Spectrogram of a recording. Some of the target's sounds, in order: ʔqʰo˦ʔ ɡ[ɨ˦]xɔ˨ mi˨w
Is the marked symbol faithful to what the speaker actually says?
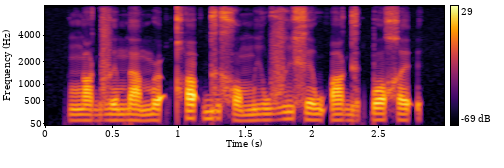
yes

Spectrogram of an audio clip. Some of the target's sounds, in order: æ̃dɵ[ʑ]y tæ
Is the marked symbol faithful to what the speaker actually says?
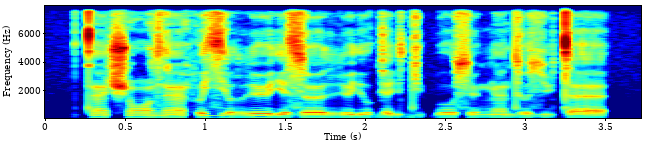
no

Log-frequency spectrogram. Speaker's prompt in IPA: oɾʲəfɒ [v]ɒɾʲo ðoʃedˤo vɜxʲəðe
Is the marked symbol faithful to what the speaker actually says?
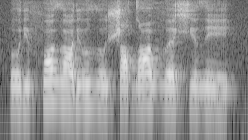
no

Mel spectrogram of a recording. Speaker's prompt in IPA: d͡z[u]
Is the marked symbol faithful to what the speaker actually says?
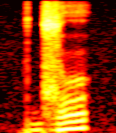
no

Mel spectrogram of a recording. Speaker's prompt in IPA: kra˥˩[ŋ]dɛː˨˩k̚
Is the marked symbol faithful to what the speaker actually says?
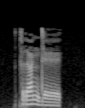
yes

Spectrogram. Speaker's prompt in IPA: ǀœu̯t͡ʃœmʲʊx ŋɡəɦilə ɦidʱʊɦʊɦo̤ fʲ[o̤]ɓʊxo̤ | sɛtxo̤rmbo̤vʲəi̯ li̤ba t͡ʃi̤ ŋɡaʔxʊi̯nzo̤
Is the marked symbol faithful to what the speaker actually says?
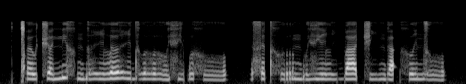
yes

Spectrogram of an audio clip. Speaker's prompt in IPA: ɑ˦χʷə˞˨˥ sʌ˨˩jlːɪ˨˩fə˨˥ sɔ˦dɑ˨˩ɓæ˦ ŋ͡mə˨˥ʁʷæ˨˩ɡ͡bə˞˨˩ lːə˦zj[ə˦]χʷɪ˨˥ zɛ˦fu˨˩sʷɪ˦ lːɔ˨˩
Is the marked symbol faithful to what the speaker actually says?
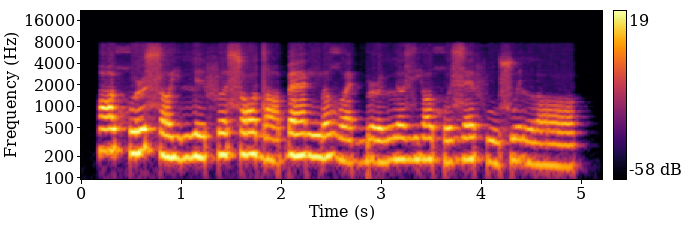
no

